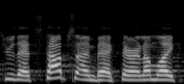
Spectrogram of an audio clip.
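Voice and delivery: ordinary delivery

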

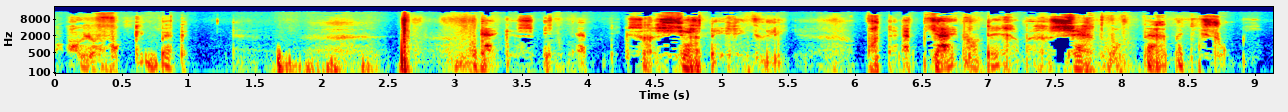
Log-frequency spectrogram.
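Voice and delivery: hushed, voiceless bickering; whispered quarrel. Acted. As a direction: argue in a stage whisper. Whispered quarrel while hiding.

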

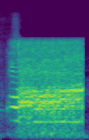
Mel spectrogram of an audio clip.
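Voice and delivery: high, loud cry; frantic yell. Real, not acted. Friend being attacked, yelling in panic. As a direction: shriek in alarm.

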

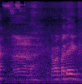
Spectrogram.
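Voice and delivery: steady him gently; gentle encouragement. Real, not acted. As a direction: healer encouraging Percival not to give in. Healer encouraging patient Percival.

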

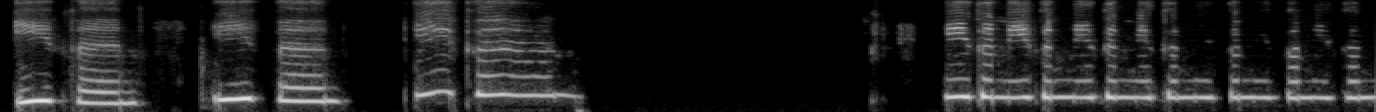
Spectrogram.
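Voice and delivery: rising, high desperate calls of a name; calling out. Acted. Girl alone in brother's room calling his name, rising high calls.

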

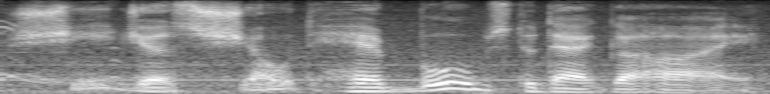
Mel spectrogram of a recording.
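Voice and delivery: ordinary talk

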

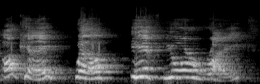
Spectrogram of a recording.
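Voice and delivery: loud, high, emphatic challenge; acted counter-challenge. Poisson improvising a test to disprove his rival, loud emphatic challenge.

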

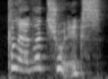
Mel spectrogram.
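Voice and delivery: high, loud scornful squeal; mocking cry. Small crocodile mocks big one's clever tricks, high scornful cry. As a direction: scoff at him in a squeaky little voice. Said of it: "cried the not-so-big one".

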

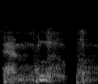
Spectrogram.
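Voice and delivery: hushed whisper, no voice; confused father whispering for his son. Acted. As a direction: whisper your son's name. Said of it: "Eugene whispering".

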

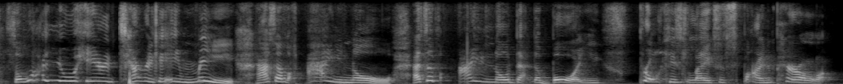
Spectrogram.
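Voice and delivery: high taunting voice; mocking Joker. Joker mocking Batman about Robin. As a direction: taunt him, sing-song and high.

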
